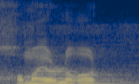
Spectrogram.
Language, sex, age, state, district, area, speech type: Assamese, male, 18-30, Assam, Goalpara, rural, spontaneous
